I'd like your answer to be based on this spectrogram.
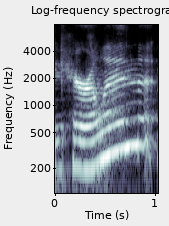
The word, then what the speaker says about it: Carolan: All my social media is just under at Julia Carolan.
